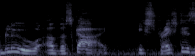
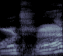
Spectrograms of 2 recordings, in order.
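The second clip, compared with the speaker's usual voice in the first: deep, loud, terribly gruff growling bear voice; 5 semitones lower, 7 dB louder than usual. Reading a story where a bear answers the rabbit, in a gruff growl. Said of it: "growled a voice that was terribly gruff".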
